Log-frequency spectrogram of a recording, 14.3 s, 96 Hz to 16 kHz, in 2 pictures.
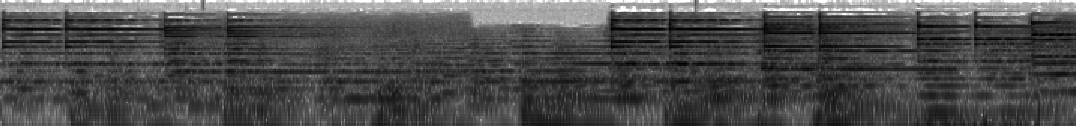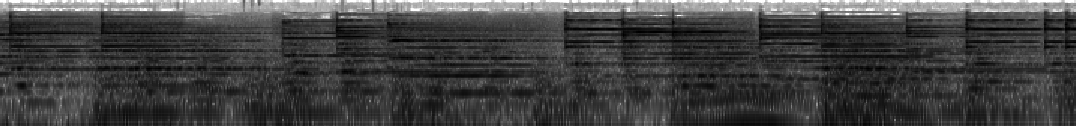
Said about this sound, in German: Jetzt haben wir vorhin ja auch schon ganz kurz das Glockenspiel gehört, das zum Beispiel mittags um 12 auf dem Hildesheimer Marktplatz gespielt wird. Wir hören da noch mal ganz kurz rein.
